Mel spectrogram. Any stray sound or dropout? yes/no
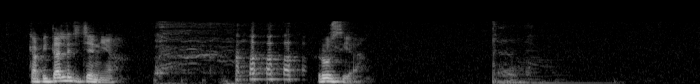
yes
